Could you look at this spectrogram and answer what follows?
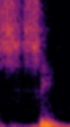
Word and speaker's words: seat: Esta vamos a decir sit. Sit. Y esta es una I larga.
